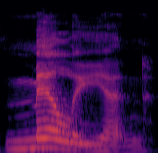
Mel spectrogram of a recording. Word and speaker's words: million: The first vowel is a lax I. The second one is more of a tense E, milli. And then that O is not an O. You don't open your lips at all. It's just a schwa.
